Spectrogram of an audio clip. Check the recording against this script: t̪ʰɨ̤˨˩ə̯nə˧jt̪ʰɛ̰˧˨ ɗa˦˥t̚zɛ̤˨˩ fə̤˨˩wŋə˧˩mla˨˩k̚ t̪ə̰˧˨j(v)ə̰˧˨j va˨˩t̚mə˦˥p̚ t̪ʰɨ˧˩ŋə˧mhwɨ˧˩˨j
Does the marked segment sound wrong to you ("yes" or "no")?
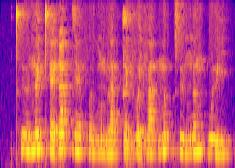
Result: no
